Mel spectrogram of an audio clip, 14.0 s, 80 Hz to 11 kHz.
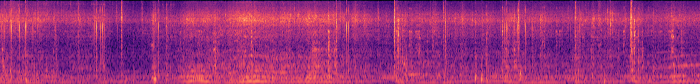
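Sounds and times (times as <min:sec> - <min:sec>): car engine revving under load: 0:00.0 - 0:14.0
sharp knocks: 0:07.9 - 0:08.2.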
